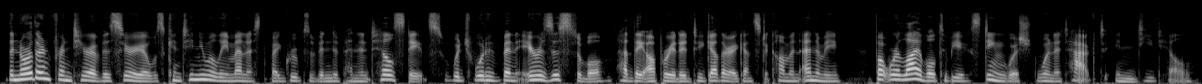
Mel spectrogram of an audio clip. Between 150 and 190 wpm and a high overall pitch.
No: average, 185 wpm; medium, 170 Hz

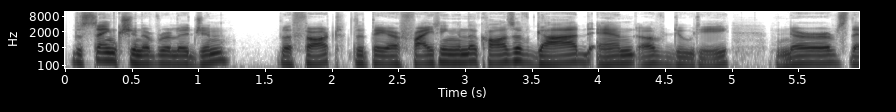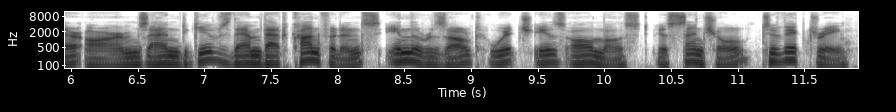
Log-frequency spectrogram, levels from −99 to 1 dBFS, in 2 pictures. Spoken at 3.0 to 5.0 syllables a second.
Yes: 4.9 syllables/s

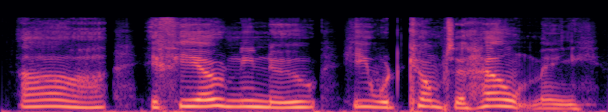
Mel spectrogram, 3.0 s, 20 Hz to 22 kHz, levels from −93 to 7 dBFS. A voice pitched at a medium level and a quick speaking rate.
No: high, 200 Hz; fast, 215 wpm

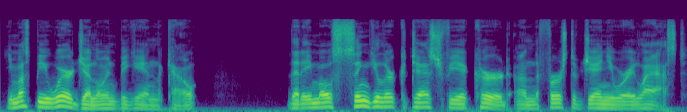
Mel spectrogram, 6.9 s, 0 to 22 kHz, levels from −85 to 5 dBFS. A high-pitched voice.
No: low, 100 Hz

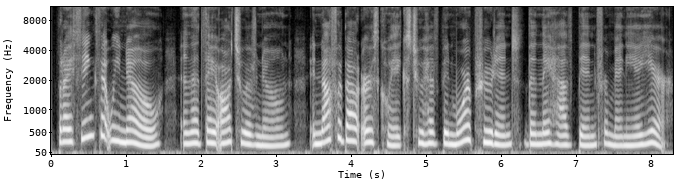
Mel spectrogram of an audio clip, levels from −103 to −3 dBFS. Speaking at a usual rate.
No: fast, 210 wpm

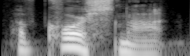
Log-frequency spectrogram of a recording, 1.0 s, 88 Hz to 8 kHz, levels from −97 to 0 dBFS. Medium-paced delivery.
Yes: average, 190 wpm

